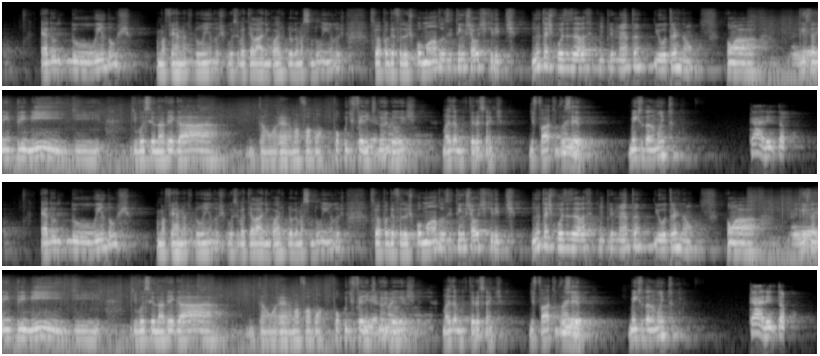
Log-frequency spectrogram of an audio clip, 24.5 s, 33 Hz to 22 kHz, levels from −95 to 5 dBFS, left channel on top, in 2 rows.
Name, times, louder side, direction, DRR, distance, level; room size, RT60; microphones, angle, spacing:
voice 1, 0.6-1.9 2.3-7.7 7.9-11.5 12.0-15.5 15.9-18.4 18.9-19.6 20.1-20.9 21.6-22.2, equal, ahead, 6 dB, 1.7 m, -23 dB
sound 1, 11.2-17.3, right 1 dB, 35° right, 3.4 m, -41 dB
voice 2, 11.8-12.3 17.6-18.7 20.6-21.0 23.5-24.0, right 3 dB, 60° right, 15 dB, 0.7 m, -24 dB
29.0 x 14.0 x 7.9 m, 1.0 s
head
